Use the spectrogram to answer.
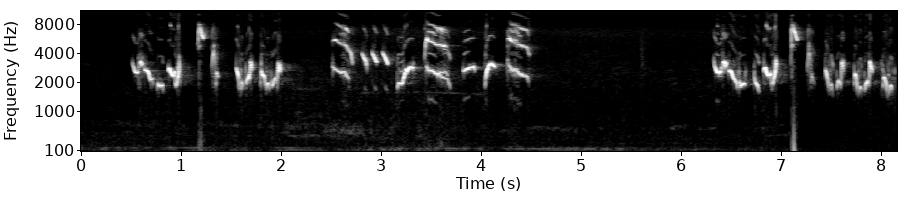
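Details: Orange-headed thrush singing a 'teler' style master song. Bursts of varied whistled, slurred notes come in quick rising and falling phrases, with a pause midway before the phrases resume. One sharp click is also heard.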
